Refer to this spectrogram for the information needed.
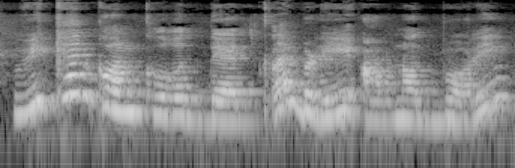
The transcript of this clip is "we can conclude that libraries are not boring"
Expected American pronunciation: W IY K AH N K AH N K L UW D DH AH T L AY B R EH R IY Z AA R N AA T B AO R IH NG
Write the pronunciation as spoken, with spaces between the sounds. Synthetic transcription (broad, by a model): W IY K AH N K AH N K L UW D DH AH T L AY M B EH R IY AA R N AA T B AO R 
